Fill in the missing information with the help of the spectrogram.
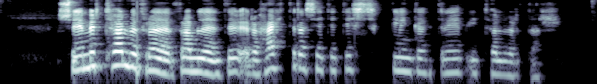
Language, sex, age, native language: Icelandic, female, 30-39, Icelandic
